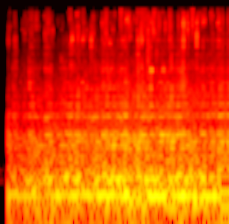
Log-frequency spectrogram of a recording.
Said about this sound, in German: Was hier im Hintergrund plätschert, ist ein Trinkbrunnen im Berliner Stadtteil Friedrichshain-Kreuzberg.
